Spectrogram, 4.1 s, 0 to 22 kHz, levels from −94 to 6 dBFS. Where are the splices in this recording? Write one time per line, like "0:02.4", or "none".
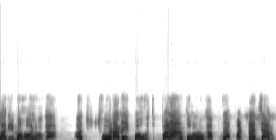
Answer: none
